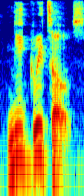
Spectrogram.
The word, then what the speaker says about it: Negritos: The Negritos is how you say that, is K.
